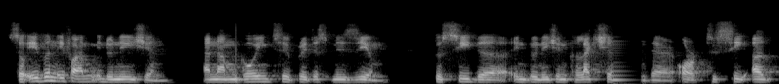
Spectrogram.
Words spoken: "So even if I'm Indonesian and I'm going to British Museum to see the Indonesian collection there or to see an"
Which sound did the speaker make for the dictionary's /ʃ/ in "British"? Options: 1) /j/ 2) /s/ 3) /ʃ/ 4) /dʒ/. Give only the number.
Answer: 2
